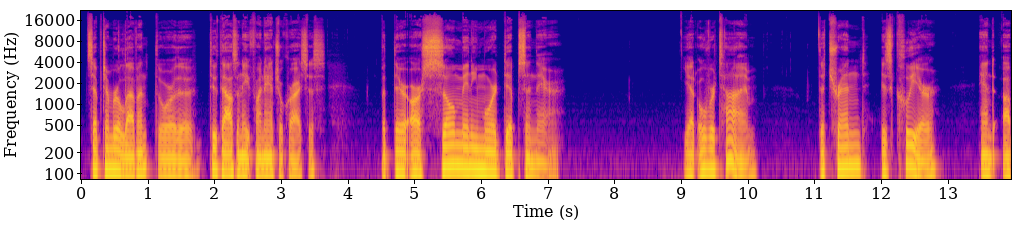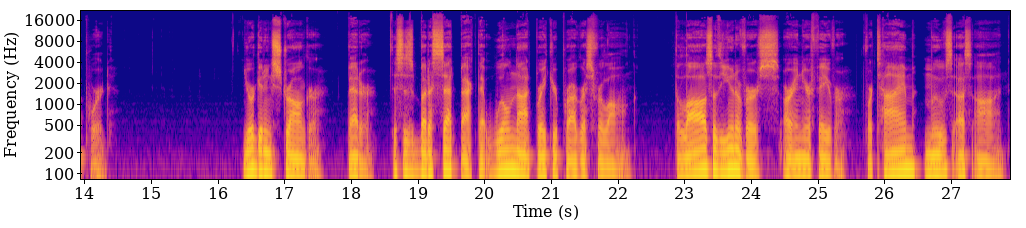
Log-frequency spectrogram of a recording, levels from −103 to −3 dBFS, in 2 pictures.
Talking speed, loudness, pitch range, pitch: 120 wpm, -19 LUFS, 80-105 Hz, 90 Hz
